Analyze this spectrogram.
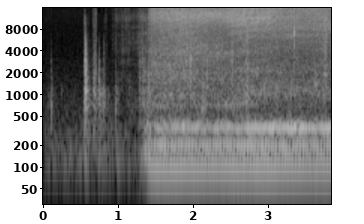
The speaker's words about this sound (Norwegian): Det du ønsket og drømte om, går nå i stykker. Nja, det går i makuleringsmaskinen i hvert fall.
